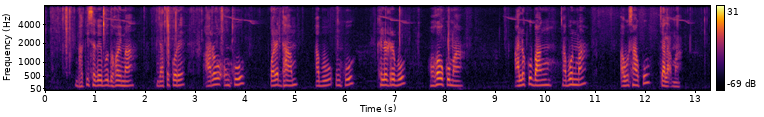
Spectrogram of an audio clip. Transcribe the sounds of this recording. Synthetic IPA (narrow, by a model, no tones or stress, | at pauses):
bʱakisəɡəjbɔd̪ɔɦɔjma | d͡ʒat̪ɛkɔɾɛ | aɾɔuŋku | pʼɔɾɛt̪̚d̪ʱam | abuuŋku | kʰɛləɖɾɛbɔ | hɔɦɔwkuma | lɔkubaŋabunma | abusãwkut͡ʃalaʔma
